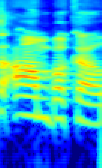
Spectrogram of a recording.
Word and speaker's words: Ambika: It's different because in English, we're used to stressing the second syllable. This is not English, so Yeah. yeah. There you go. Don't worry about it. It's just Ambika.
